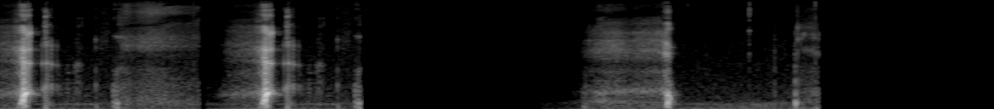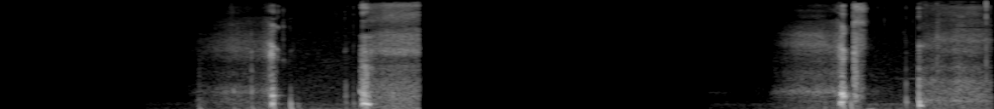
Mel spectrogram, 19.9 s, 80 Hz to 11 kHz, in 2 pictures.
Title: All Slow Hiccups Part 9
